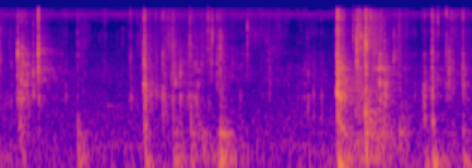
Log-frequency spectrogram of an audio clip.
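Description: A solid, dry orange soap bar held in the hand is cut into thin, crunchy shavings with a utility knife blade. Quiet, bright crisp scrapes and crackles come in short, separate bursts, with a louder cluster of crunches near the end.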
